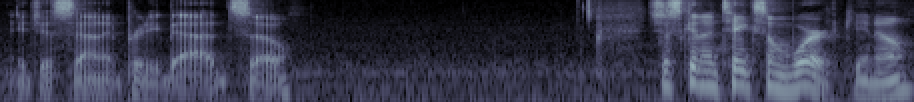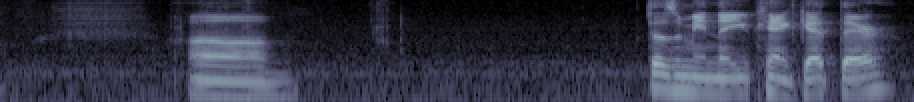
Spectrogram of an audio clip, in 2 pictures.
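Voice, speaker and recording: A man's voice: mid-range voice, wildly swooping pitch, unhurried, creaky, pauses often, fairly bright tone, a little hiss or hum. A man hosting a music review show, giving a blunt, rambling critique full of fillers and swearing. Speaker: host reviewing music submissions. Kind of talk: casual critique.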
